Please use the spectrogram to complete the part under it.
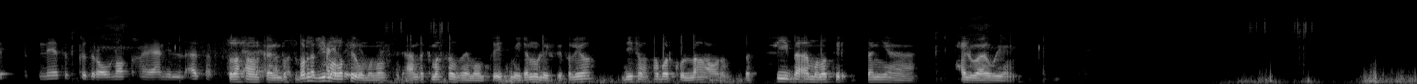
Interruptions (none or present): present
